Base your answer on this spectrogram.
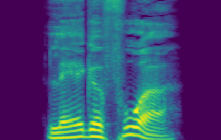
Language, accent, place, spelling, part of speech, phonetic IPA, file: German, Germany, Berlin, läge vor, verb, [ˌlɛːɡə ˈfoːɐ̯], De-läge vor.ogg
- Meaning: first/third-person singular subjunctive II of vorliegen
